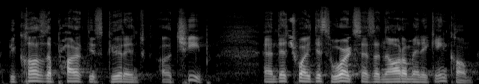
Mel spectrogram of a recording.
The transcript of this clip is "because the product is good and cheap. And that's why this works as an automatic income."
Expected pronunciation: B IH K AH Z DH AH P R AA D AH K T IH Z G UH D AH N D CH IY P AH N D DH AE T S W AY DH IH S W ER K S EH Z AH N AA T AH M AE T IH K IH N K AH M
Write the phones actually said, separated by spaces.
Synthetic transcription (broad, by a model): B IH K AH Z DH AH P R AA D AH K T IH Z G UH D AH N CH IY P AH N DH AE T S W AY DH IH S W ER K S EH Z AH N AA T AH M AE T IH K IH N K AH M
